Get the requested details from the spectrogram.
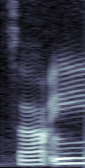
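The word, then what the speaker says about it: سعير: Ir cara baca rohnya adalah tarqi. Sa'ir gitu ya.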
